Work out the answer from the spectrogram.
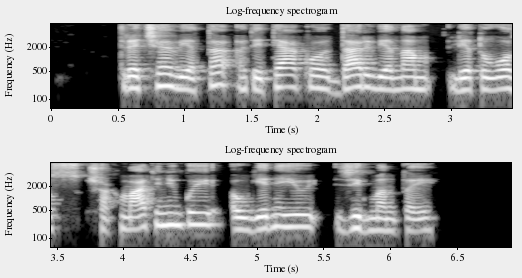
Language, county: Lithuanian, Šiauliai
